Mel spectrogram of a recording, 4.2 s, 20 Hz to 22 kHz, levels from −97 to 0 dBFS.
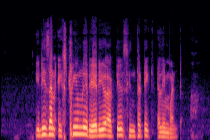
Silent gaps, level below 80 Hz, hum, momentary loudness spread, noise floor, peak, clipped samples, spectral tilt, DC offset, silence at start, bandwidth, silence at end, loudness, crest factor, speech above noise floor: none; -56 dBFS; none; 12 LU; -63 dBFS; -2 dBFS; under 0.1%; -8 dB/octave; under 0.1%; 0.7 s; 10 kHz; 0.7 s; -19 LUFS; 18 dB; 45 dB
